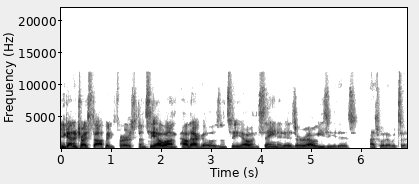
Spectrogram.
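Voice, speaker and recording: A man with a fairly low pitch talks in a normal speaking voice at a moderate pace against a quiet background. His intonation is lively, his loudness swings widely, and he hardly pauses. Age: 50s. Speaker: rock band vocalist and bassist. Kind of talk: casual interview chat.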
